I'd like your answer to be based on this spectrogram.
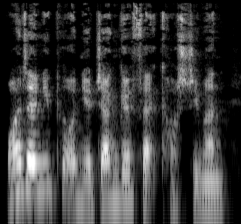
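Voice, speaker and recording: A man voicing a caring, patient older sibling who speaks softly and coaxingly in a children's novel read aloud. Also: fairly high pitch, fairly quick, voice pushed up, close to an everyday voice. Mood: calm coaxing. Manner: soft, calm, coaxing.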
